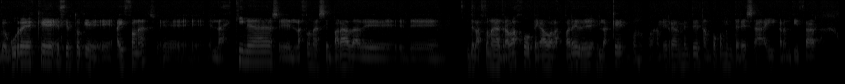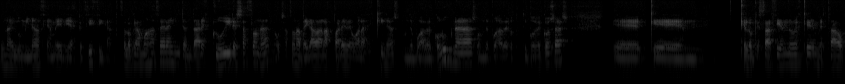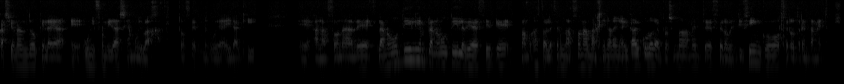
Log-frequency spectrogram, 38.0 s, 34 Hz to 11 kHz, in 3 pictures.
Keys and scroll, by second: 37.9-38.0 typing.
